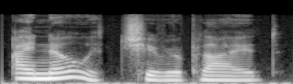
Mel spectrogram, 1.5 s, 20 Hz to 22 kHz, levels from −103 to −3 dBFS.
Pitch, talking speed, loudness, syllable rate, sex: 190 Hz, 205 wpm, -17 LUFS, 4.7 syllables/s, female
